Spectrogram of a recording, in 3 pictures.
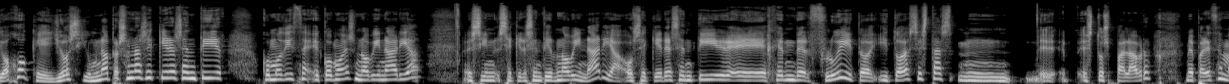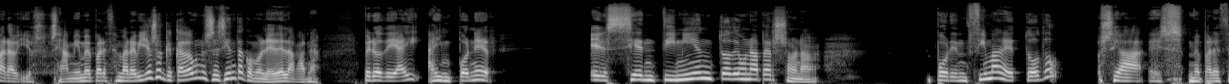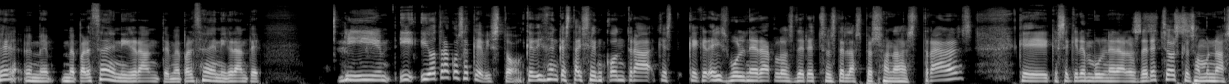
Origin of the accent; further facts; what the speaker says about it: Valencian Community, Spain; moved away as an adult; now in Bilbao, Spain; Yo soy valenciana, no soy de aquí, yo llevo 5 años en Euskal Herria.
